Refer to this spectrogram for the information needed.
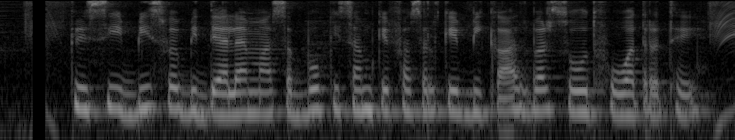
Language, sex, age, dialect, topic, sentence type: Chhattisgarhi, female, 25-30, Central, agriculture, statement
